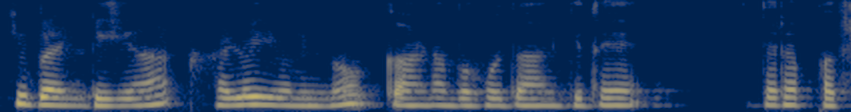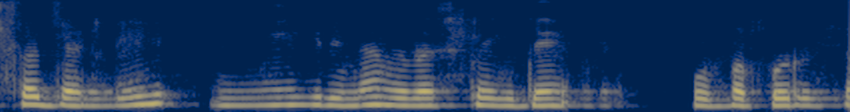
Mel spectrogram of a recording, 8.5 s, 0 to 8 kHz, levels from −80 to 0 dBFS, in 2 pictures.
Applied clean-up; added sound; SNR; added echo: neural mask model DeepFilterNet 3.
